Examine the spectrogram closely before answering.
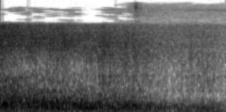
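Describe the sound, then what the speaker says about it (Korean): Explosion sound effect representing the Big Bang: a sustained, loud, rumbling roar of broadband noise with a heavy low end, continuous throughout and slowly easing off, with no voices. "폭발음이 들렸는데요"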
